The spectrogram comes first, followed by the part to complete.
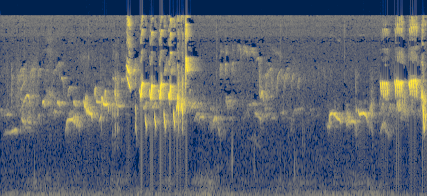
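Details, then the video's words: Spring song of a thrush nightingale: rising whistles building into a fast, loud stuttering run of repeated notes, a pause, then further high chirping phrases. "Słownik Szary koncert na całego to znak że zaczęła się wiosna"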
